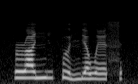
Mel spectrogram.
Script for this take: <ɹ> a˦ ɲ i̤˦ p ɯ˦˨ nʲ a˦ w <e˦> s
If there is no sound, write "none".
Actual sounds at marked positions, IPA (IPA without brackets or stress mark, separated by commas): ɹ, e˦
